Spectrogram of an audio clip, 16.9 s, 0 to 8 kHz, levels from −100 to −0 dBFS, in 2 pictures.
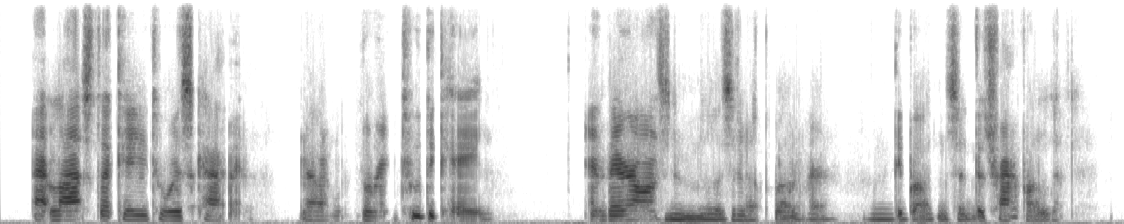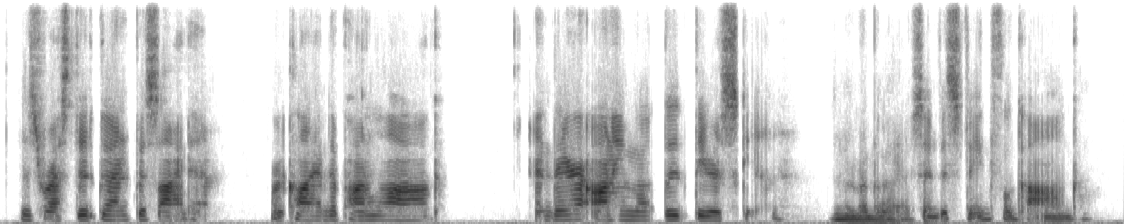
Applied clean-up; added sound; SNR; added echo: neural diffusion model UNIVERSE++.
